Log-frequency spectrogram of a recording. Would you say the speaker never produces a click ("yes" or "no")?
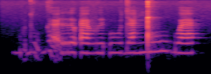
no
